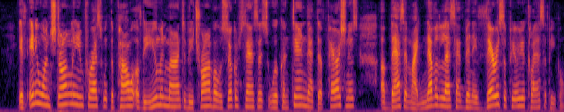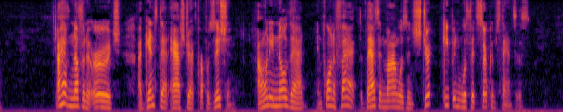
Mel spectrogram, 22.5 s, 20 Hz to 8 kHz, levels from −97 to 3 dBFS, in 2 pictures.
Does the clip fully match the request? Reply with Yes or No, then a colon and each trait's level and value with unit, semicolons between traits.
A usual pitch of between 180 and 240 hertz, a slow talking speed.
No: medium, 185 Hz; average, 160 wpm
